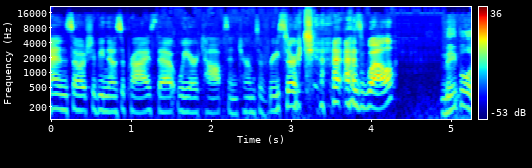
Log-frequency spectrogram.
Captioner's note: chuckles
